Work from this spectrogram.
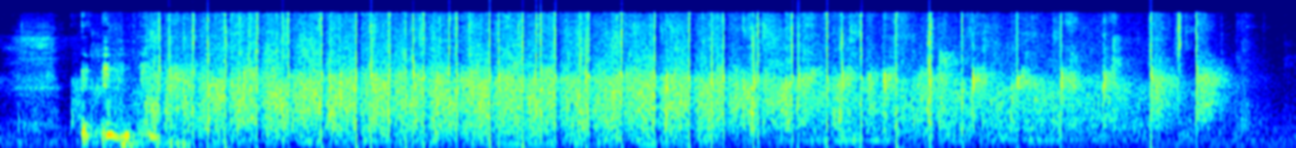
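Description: Audience at a school board meeting applauds with steady, sustained clapping for about eight seconds, fading out at the end.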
